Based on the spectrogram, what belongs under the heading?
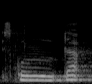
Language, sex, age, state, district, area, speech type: Manipuri, female, 45-60, Manipur, Kakching, rural, spontaneous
